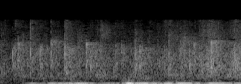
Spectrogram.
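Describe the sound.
Audience applause at a reading event, a dense, steady wash of many hands clapping at moderate loudness, with small swells through the clapping.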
